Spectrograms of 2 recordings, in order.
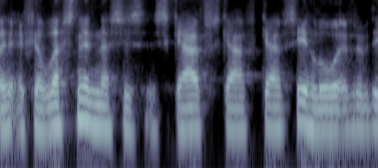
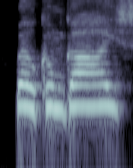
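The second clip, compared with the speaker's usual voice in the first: shrill, very high, loud commentator-style scream; 12 semitones higher, 7 dB louder than usual. Retelling a mad English guy screaming live in the headphones: imitating a commentator screaming. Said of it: "he's screaming".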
